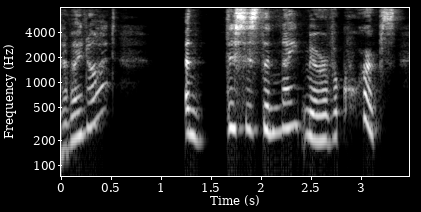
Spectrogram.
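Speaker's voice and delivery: high, drawn-out anguished begging; frightened entreaty, near breaking down; terrified pleading. Acted. Terrified lad pleads with the prince.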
